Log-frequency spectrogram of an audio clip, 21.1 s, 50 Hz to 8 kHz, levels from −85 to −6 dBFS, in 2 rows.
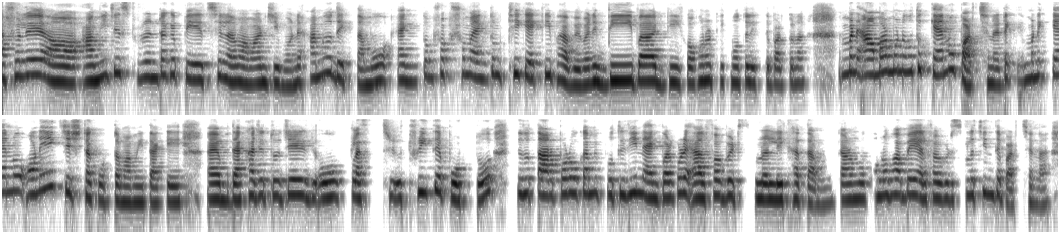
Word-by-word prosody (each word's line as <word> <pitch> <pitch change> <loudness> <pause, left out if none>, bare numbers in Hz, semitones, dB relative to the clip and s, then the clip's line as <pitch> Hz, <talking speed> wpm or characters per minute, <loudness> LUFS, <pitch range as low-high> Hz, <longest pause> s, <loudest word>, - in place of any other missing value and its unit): আসলে 280 +5 -1 0.2
আ - - +4 0.4
আমি 235 +3 +4
যে - - +2
স্টুডেন্ট 270 -3 -2
টাকে 300 0 -2
পেয়েছিলাম, 245 -1 0
আমার 210 +1 0
জীবনে 205 0 -2
আমিও 310 +5 -1
দেখতাম। 240 -6 -4
ও - - +1 0.2
একদম, 235 +4 -5
সবসময় 305 -1 -4
একদম 280 +4 -4
ঠিক 315 -1 +1
একইভাবে 250 -7 -1
মানে 220 - +3
B - - -10 0.3
বা 235 - +6 0.2
D - - -24 0.2
কখনো 230 +3 +1
ঠিক 220 0 -9
মত 215 0 -3
লিখতে 215 0 -6
পারত 200 0 -5
না। - - -6 0.5
মানে 345 -2 +3
আমার 330 +3 +2
মনে 355 - -1
হতো 380 +2 0
"কেন 300 +3 +3
পারছে - - +1
না? 205 - 0
এটা 250 - -4
কে 230 - -17
মানে 275 +1 -1
কেন?" 300 0 -1 0.2
অনেক 335 +7 +1
চেষ্টা 270 -3 +1
করতাম 205 0 -3
আমি 195 0 -1
তাকে 185 +2 -1 0.4
আ - - +4 0.2
দেখা 215 +4 +3
যেত 255 0 -5
যে 265 - +3 0.3
ও - - +7 0.2
ক্লাস 230 -2 +1 0.2
থিউ 230 -3 -1
3 295 0 +2
তে 310 - +4
পড়ত। 215 -1 +2 0.4
কিন্তু 275 0 -1
তারপরে 260 +2 +3
ওকে 280 0 -3
আমি 280 - -3
প্রতিদিন 270 +2 0
১ 230 - +2
বার 235 - +4
করে 285 0 +2
আলফাবেটস 250 +1 +1
গুলা 225 -1 +4
লেখাতাম। 215 -4 0 0.2
কারণ 215 0 0
ও - - +2
কোনভাবেই 260 +1 0
আলফাবেটস 225 -1 -1
গুলো 260 0 -3
চিনতে 265 -2 -1
পারছে 170 +4 -7
না। - - -8
250 Hz, 205 wpm, -23 LUFS, 220-280 Hz, 0.5 s, ও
